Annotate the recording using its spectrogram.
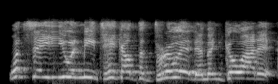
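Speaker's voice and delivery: high, fast, swaggering challenge; gruff brawler voice. Acted. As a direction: push the deal with cocky bravado. [name] challenges Errol in character.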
